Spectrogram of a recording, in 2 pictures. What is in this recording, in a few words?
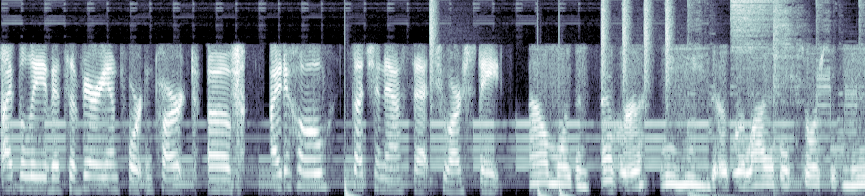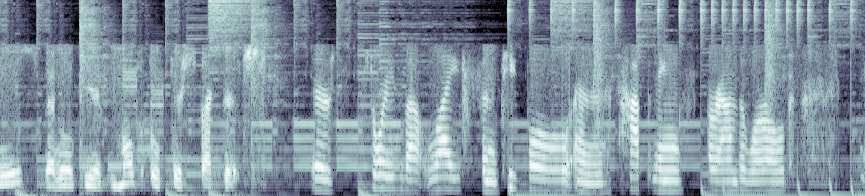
Radio Listener Montage; Boise State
